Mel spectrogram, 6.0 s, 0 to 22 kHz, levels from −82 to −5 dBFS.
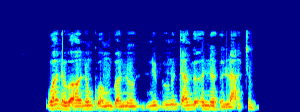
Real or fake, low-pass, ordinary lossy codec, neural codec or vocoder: fake; 7.2 kHz; MP3, 32 kbps; vocoder, 44.1 kHz, 128 mel bands every 256 samples, BigVGAN v2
